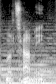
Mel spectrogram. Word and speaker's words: Beltrami: Yes, Beltrami. – Is that how you pronounce it? – Yeah, well, because clearly I'm Italian, so I'm qualified.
